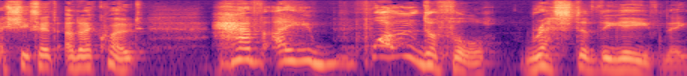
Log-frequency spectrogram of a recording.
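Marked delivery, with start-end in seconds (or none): 2.5-3.2 heavy stress placed on the word wonderful. Quoting a young waitress's parting words, with emphasis on 'wonderful'. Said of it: "she really emphasised the word wonderful".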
